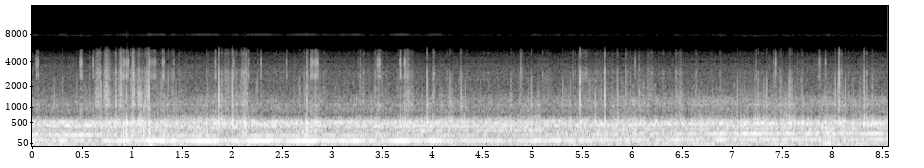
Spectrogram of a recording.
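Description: Steady rumble and rattle of a bicycle rolling over rough, patched asphalt, picked up through a camera carried on the bike, with frequent small clicks and knocks from bumps in the road.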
